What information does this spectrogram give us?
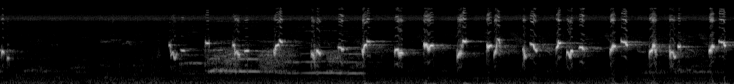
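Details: Yellow-vented bulbul singing eagerly, used to get reluctant bulbuls singing: after nearly two seconds of quiet, a soft low warble leads into a steady stream of bright whistled couplets, repeated rapidly, above a constant thin high hiss.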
